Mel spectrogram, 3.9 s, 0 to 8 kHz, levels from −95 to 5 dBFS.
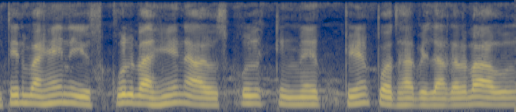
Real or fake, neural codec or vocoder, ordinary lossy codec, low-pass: fake; codec, 16 kHz, 2 kbps, FreqCodec, larger model; none; 7.2 kHz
